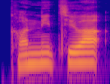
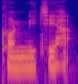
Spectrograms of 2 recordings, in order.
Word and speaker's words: konnichiwa: konnichiwa practice with me okay it's not konichiwa it's konnichiwa as i say this lecture can be read ha ha or what okay sometimes you read it ha like ohio you don't read oh or konnichiwa you don't say konnichiha okay so there are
